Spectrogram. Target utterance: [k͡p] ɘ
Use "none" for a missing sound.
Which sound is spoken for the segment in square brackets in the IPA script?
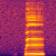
k͡p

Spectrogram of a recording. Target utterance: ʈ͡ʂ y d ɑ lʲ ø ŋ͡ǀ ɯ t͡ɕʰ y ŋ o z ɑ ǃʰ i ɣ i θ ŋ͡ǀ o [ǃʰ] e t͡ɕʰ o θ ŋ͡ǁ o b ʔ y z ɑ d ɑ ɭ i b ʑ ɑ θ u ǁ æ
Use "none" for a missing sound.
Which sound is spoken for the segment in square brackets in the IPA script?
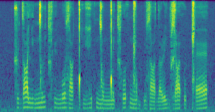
ŋ͡ǃ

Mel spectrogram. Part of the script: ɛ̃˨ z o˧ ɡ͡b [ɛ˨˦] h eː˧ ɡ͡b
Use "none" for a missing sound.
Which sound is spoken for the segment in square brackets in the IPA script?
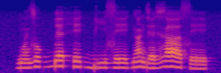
ɛ˦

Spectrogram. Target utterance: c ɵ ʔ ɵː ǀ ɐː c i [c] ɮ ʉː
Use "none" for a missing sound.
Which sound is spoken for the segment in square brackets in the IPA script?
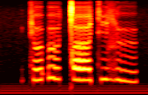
none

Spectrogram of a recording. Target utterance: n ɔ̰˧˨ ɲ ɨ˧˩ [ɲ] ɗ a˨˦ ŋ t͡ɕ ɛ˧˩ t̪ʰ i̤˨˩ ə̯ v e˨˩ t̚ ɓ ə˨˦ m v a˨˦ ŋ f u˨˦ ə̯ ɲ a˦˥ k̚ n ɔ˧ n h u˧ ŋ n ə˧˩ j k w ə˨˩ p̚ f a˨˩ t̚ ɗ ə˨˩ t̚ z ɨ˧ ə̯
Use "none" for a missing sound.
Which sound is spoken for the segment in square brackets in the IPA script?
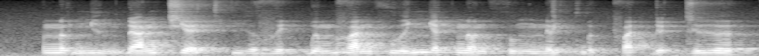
ŋ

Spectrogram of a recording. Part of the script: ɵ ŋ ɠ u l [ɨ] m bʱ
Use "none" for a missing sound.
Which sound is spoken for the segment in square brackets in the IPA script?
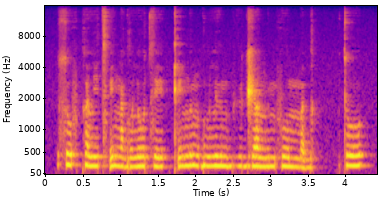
ɨ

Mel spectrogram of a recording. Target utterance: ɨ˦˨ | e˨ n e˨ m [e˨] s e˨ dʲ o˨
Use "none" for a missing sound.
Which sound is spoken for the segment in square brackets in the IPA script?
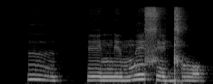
e˦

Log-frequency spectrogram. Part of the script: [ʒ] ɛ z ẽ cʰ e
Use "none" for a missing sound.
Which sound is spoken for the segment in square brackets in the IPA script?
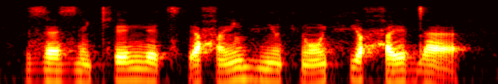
z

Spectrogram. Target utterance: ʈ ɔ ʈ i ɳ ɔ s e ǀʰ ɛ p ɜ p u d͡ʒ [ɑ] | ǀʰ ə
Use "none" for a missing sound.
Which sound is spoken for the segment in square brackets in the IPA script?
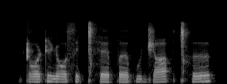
ɑ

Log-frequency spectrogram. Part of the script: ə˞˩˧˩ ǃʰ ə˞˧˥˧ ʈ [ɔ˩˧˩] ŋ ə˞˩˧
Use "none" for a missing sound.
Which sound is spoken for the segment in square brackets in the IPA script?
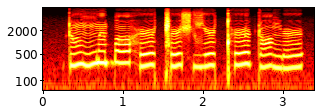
ɔ˩˧˩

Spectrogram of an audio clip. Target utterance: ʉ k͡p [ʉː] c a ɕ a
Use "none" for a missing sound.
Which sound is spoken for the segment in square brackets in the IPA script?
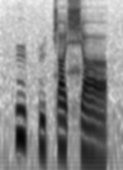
ʉ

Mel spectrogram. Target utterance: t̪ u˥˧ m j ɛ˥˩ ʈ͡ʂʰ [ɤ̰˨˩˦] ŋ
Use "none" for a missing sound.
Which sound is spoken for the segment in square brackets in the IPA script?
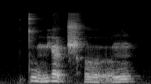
ɤ̰˨˩˦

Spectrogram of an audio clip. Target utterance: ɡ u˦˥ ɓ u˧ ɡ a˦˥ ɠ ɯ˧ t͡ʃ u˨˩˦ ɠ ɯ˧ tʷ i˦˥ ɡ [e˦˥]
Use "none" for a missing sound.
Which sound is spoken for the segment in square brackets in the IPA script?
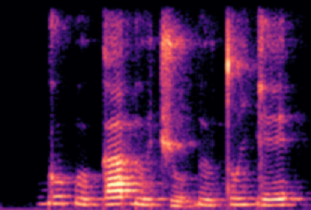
e˦˥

